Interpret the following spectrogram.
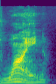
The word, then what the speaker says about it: Wine: use wine maybe now wine is a program that's available in most Linux distributions and it stands for wine while it's spelled and pronounced the same way as the stuff you drink but it stands for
